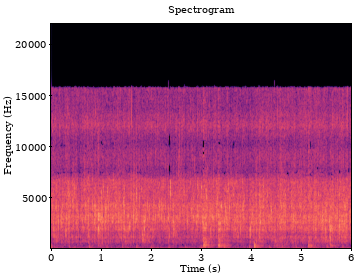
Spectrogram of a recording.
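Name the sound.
chopped onions frying with tempering spices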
